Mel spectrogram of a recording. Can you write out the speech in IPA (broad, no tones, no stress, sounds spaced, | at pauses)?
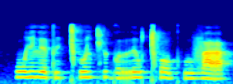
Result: w i lʲ ɐ t i ǀʰ u lʲ cʰ ɨ ɡ o r ɨ w ǀʰ oː kʷʰ e w v a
